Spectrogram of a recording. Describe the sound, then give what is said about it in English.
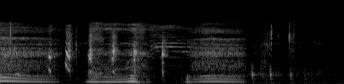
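An agitated cat going berserk yowls in three drawn-out, wavering cries, fairly loud, with sharp clattering and scuffling sounds in between as it thrashes about. “Sorry, the cat is going. The cat is going berserk, and I was trying to help.”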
